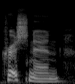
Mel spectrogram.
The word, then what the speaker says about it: Krishnan: It's funny because like my last name is Krishnan and it's pronounced Krishnan, but everyone thinks that that's maybe the Americanized version.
